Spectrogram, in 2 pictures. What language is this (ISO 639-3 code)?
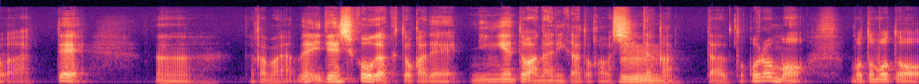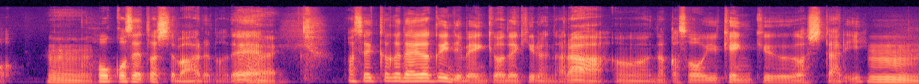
jpn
